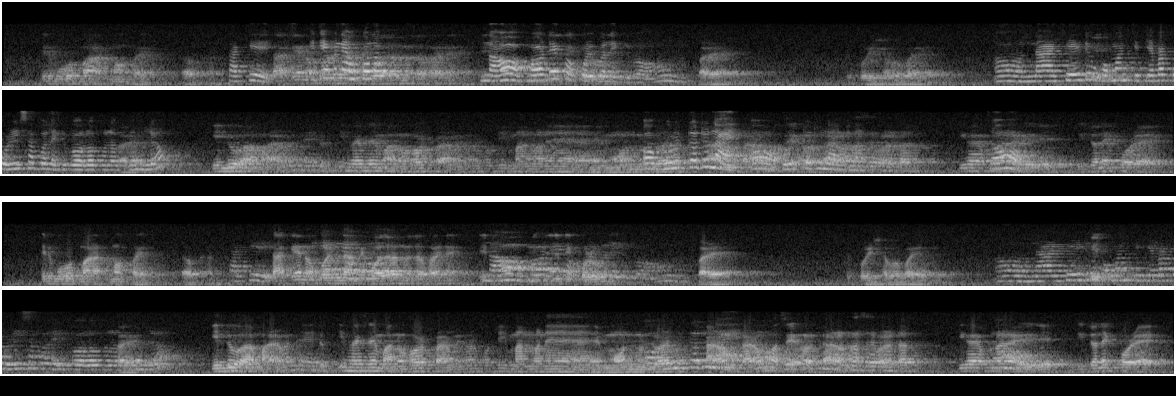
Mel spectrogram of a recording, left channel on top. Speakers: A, on the right; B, on the left.
A: সেইটো বহুত মাৰাত্মক হয় চাওকচোন,
B: তাকেই
A: তাকে নকৰিবলৈ
B: এতিয়া মানে অলপ
A: আমি বজাৰ নযাওঁ হয় নাই? এইটো
B: ন ঘৰতে
A: নিজে যদি কৰোঁ
B: কৰিব লাগিব উম
A: পাৰে কৰি চা'ব পাৰে।
B: অ' নাই সেইটো
A: এই
B: অকমান কেতিয়াবা কৰি চাব লাগিব অলপ অলপকৈ
A: হয়,
B: হলেও
A: কিন্তু আমাৰ মানে এইটো কি হয়, যে মানুহ ফাৰ্মিঙৰ প্ৰতি ইমান মানে এ মন নোযোৱাৰ
B: অ গুৰুত্বটো
A: কাৰণ
B: নাই
A: কাৰণো
B: অ
A: আছে
B: গুৰুত্বটো
A: হয়, কাৰণো
B: নাই মানে
A: আছে বাৰু তাত কি হয়, আপোনাৰ
B: অ
A: এ এ যিজনে কৰে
